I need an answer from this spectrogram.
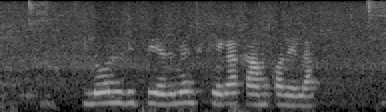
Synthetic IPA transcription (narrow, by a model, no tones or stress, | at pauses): lonɾipeaɾmeɳʈkeɡakamkɔɾela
